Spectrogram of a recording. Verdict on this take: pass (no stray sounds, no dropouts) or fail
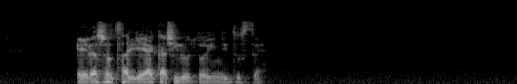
pass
